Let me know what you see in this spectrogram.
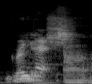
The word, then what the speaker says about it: Greenwich: Greenwich.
